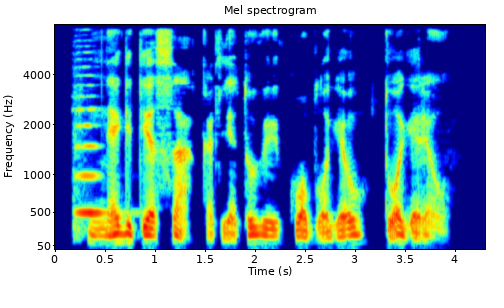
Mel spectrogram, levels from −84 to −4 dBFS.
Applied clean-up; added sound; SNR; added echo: classical method Wiener filter.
